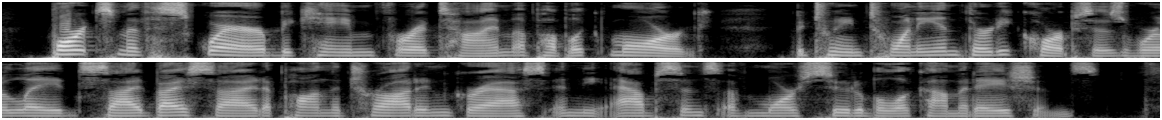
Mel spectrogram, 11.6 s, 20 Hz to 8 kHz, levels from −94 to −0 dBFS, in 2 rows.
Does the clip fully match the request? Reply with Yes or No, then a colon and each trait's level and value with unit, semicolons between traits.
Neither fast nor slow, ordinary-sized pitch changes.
No: average, 155 wpm; narrow, 2.3 semitones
